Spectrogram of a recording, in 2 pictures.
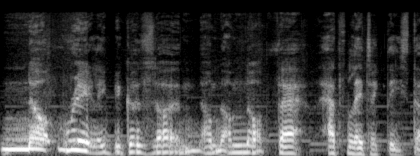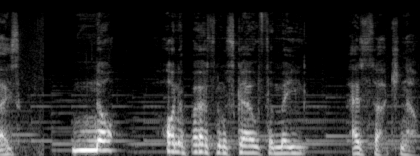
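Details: Adult male, tracheostomy for two years after severe breathing problems, blocks the uncovered tube with a finger to speak, pauses for breath and gets short of breath; speech with a tracheostomy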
